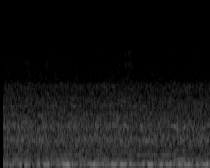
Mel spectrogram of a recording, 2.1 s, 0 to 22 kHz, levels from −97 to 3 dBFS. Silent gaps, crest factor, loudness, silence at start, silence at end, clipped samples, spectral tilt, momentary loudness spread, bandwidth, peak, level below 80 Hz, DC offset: none; 14 dB; -62 LUFS; 0.05 s; 0 s; under 0.1%; -7 dB/octave; 2 LU; 11.5 kHz; -46 dBFS; -82 dBFS; under 0.1%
